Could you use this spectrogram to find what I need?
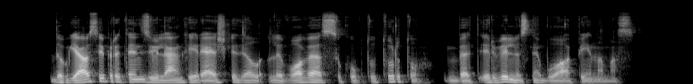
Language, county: Lithuanian, Utena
